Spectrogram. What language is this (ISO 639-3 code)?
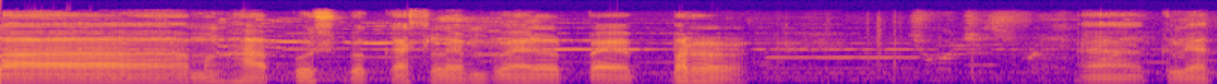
ind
